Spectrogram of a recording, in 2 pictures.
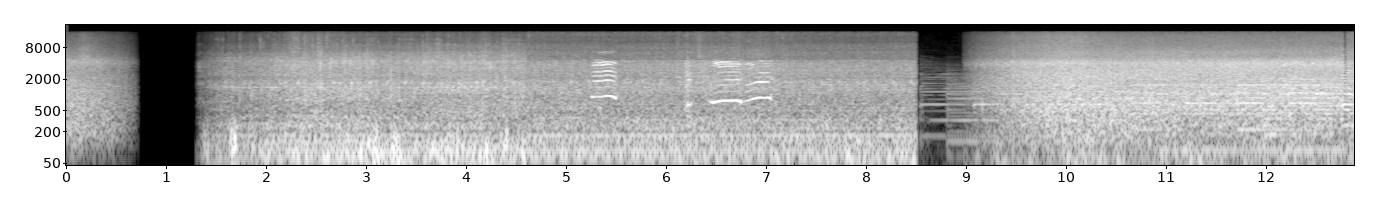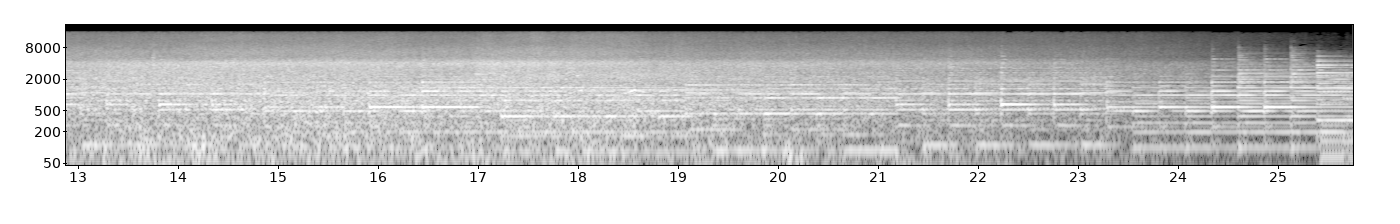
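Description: Wind and surf noise on a beach, with a couple of short high calls in the middle of it. After a brief dropout, soft background piano music with held notes takes over for the rest.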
